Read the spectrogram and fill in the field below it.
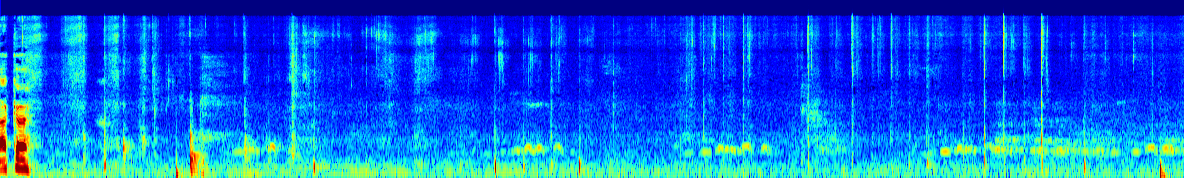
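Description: A paintbrush brushes softly across a rough surface.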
